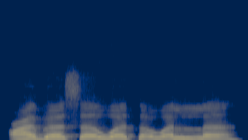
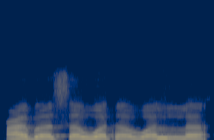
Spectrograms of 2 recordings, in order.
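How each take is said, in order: Both takes have the same delivery.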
